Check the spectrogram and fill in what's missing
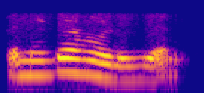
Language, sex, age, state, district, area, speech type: Assamese, female, 18-30, Assam, Lakhimpur, rural, conversation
